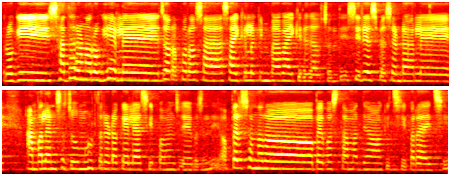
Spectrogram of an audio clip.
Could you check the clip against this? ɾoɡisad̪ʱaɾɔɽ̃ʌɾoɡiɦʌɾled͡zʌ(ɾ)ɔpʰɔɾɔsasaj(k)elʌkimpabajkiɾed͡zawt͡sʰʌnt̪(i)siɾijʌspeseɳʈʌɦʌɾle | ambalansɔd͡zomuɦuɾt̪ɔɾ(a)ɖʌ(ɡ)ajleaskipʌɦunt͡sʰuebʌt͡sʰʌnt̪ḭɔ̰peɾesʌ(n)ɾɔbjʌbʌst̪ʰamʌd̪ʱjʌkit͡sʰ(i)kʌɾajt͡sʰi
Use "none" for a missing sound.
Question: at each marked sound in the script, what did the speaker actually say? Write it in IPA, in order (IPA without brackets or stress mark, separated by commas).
ɾ, k, i, e, k, n, i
